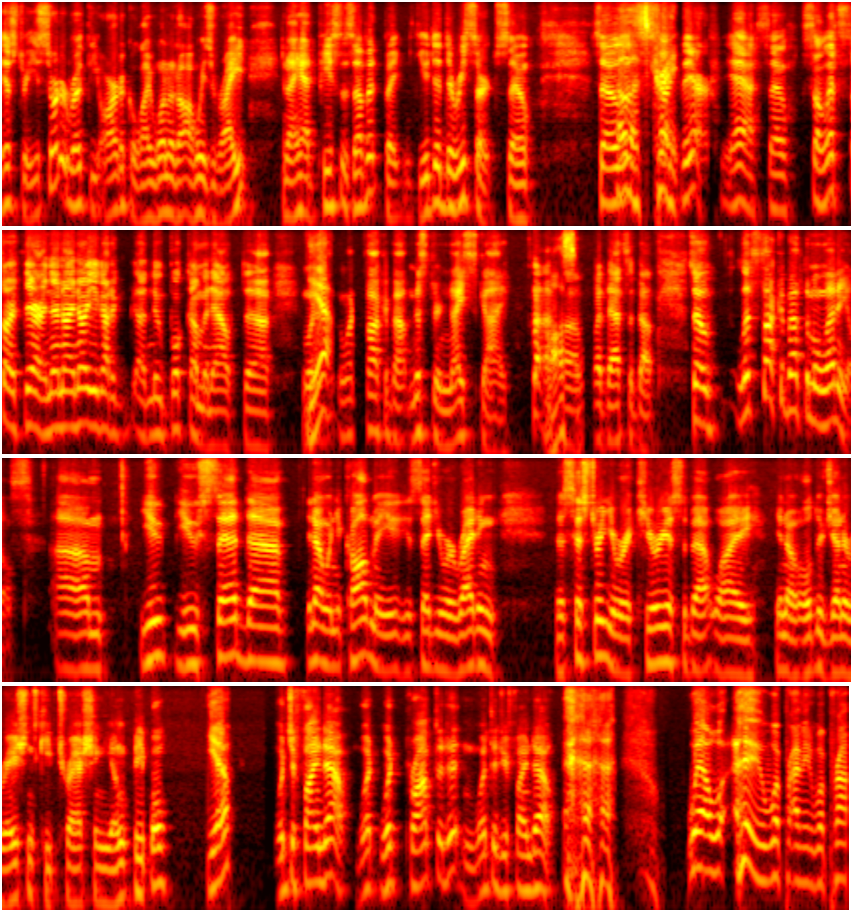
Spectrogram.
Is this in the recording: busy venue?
no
